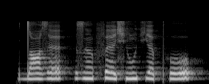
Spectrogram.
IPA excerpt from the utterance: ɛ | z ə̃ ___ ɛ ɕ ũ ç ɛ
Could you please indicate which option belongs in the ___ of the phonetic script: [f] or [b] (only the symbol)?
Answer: f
